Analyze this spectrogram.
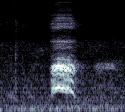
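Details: A single short, hoarse, nasal caw from a crow fighting with wild birds over food, against quiet background noise.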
